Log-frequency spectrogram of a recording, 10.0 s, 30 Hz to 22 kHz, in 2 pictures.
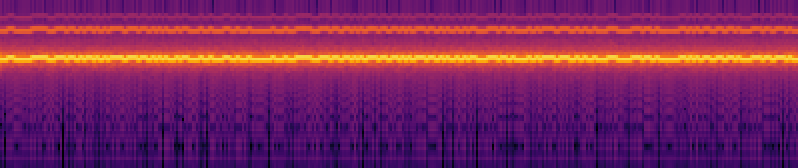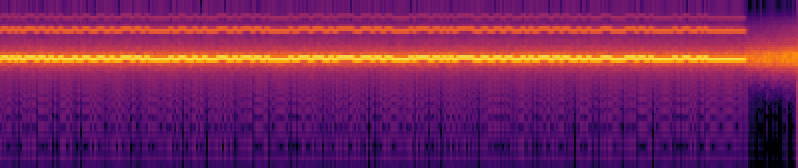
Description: RTTY (50 baud, 170 Hz shift), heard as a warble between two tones, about 2200 Hz centre, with radio static. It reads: … DE YB0QT R R FB KEN. RIG HR 20 W, ANT VERTICAL. WX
